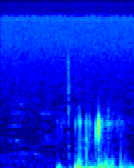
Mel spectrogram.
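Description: Near silence, with faint low rumbling and soft thumps beginning about a second in.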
